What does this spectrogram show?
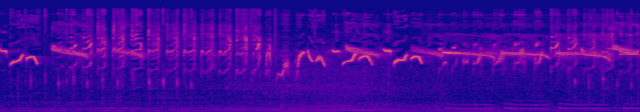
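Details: Tame caged Chinese hwamei that sings when set on a table or carried by hand, giving a varied run of loud clear whistled phrases, slurred up and down and delivered in quick bursts, with a low hum and faint tapping underneath.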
